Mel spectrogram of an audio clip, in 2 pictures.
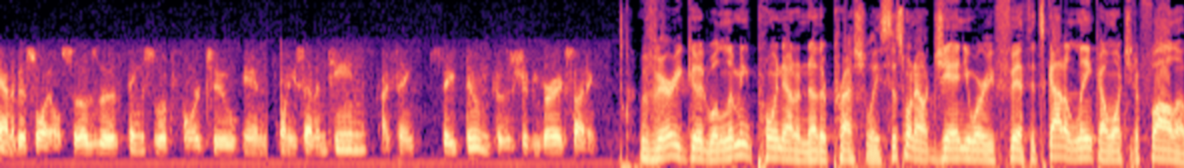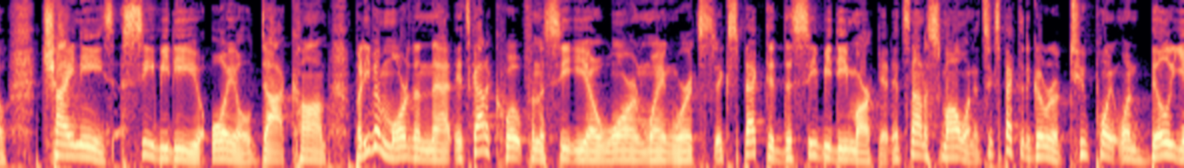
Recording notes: called in to SmallCapVoice.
